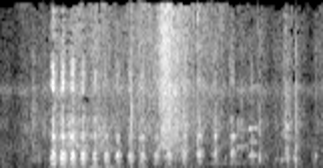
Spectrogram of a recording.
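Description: A woman's high-pitched giggling, a rapid run of short bursts starting about half a second in, over light rustling of packaging and bubble wrap.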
